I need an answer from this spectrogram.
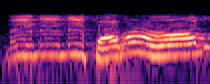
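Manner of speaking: calling mother awake. Retold or imitated. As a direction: call her out of the coma. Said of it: "Saya keluar".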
